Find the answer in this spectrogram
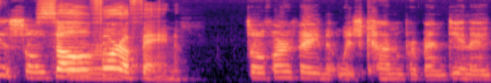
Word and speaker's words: Sulforaphane: Sulforaphane.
